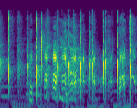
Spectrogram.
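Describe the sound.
Steady hand clapping, about a dozen sharp, crisp claps at a fairly even pace, with a voice talking over the claps in the middle of the run.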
